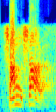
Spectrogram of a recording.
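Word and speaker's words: samsara: sanskrit s a m s a r a sangsara it's pronounced and although sangsara is represented in uh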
